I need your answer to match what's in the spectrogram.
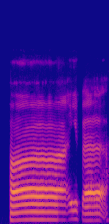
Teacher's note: Jadi harus dibaca panjang, jangan 2 harokat saja.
